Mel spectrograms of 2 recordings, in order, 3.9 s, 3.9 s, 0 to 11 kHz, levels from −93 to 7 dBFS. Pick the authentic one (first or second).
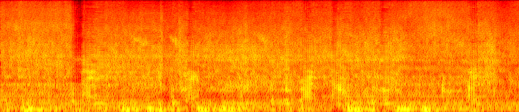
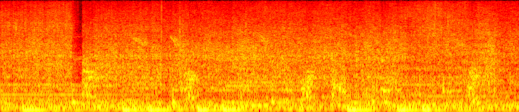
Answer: second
